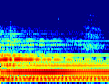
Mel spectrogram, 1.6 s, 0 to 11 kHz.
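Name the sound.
lap steel guitar lick skipping over strings 3 and 4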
